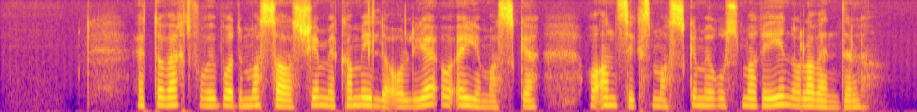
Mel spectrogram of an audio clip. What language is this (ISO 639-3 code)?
nor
